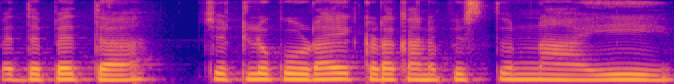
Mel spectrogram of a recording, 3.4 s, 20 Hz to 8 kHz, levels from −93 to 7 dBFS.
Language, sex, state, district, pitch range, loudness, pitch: Telugu, female, Andhra Pradesh, Guntur, 185-200 Hz, -15 LUFS, 195 Hz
